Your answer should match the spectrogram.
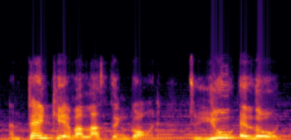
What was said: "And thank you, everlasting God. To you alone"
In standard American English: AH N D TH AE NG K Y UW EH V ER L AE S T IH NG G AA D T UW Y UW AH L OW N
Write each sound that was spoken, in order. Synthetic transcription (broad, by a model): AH N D TH AE NG K Y UW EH V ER L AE S T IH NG G AA D T UW Y UW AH L OW N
